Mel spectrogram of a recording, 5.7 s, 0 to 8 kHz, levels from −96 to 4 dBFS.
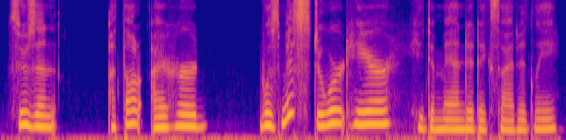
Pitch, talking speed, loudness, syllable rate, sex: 205 Hz, 115 wpm, -20 LUFS, 4.6 syllables/s, female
